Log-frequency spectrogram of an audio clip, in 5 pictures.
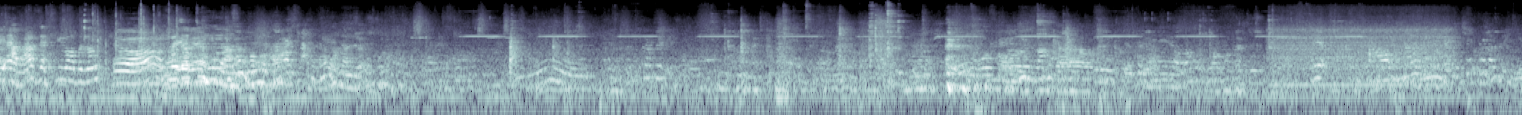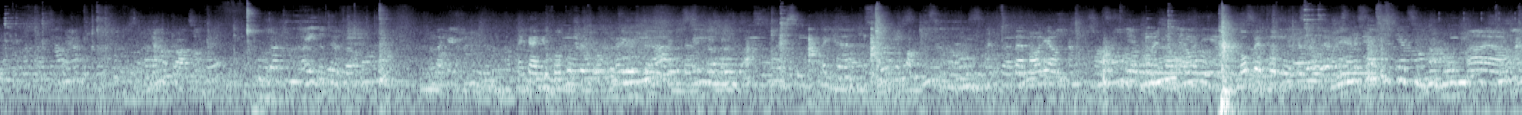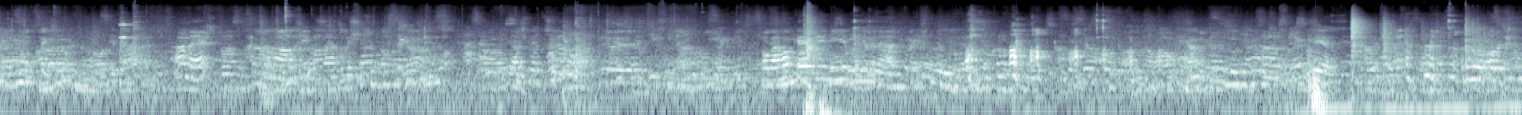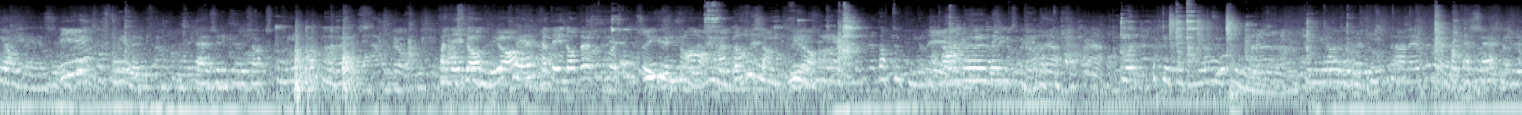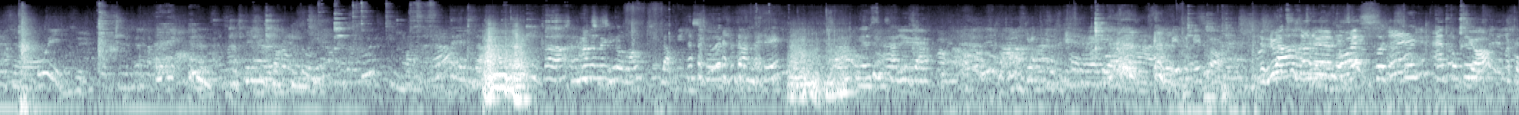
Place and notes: Gent, België - In the pastry shop
Aux Merveilleux de Fred (name in french), Mageleinstraat. An establishment where pastries and coffee are sold : it’s delicious and friendly. Terrible and adorable grandmothers !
